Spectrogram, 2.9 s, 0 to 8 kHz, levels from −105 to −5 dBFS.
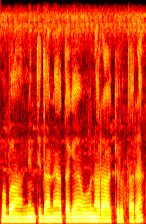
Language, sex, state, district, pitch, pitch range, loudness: Kannada, male, Karnataka, Koppal, 135 Hz, 130-135 Hz, -15 LUFS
